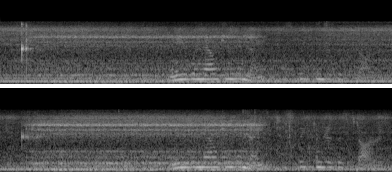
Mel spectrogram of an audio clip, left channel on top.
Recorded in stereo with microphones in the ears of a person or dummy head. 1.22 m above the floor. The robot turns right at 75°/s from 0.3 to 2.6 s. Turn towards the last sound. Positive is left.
turn(degrees=-160)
